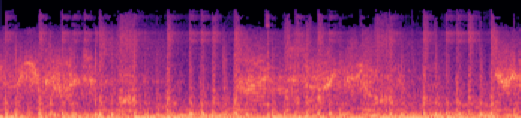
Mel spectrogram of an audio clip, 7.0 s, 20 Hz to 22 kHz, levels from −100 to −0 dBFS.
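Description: The decoder drops whole compressed frames three times in this music, at 1.26 to 1.32 s, 3.53 to 3.60 s and 4.79 to 4.85 s, so these are compressed frames skipped. Each time, about two frames go missing, which fits a frame length of 46.4 ms, and the music lurches forward by roughly a tenth of a second.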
